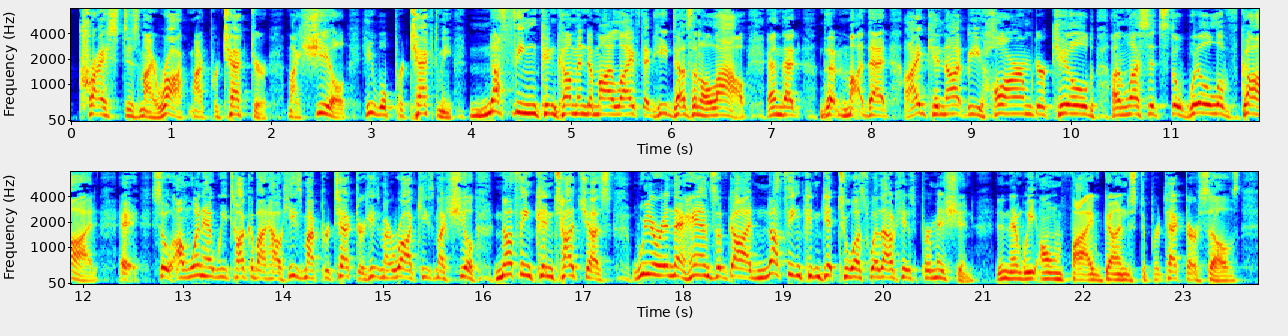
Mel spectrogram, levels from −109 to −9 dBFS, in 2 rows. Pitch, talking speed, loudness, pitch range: 210 Hz, 210 wpm, -22 LUFS, 175-230 Hz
